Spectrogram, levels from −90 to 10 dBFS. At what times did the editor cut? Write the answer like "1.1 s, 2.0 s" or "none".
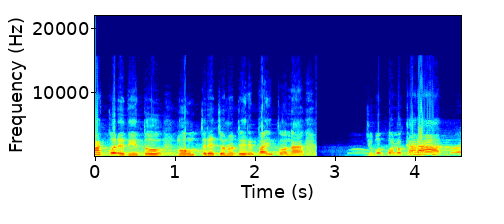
2.7 s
